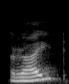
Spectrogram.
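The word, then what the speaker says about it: write: लिखना, आर से पहले ना डब्ल्यू साइलेंट रहता है 80-85%। राइट लिखना, रोट, रिटन, फॉरगिव माफ करना, फॉरगिव, फॉरगिवन।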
